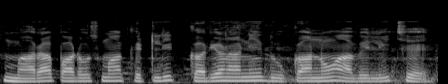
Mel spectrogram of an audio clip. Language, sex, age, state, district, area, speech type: Gujarati, male, 18-30, Gujarat, Kutch, urban, read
